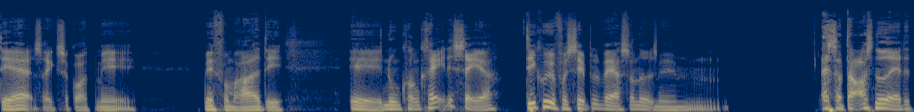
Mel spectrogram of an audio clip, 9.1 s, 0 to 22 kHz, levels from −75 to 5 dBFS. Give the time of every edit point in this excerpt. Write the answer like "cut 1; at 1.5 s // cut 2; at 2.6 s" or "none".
cut 1; at 0.9 s // cut 2; at 5.1 s // cut 3; at 6.5 s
